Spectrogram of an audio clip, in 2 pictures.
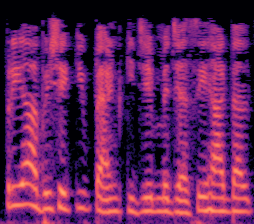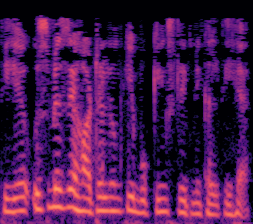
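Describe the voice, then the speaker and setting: A woman giving expressive, scripted narration for a cartoon moral story. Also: fairly low pitch, fairly quick, dry recording. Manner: expressive, dramatic. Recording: dry dull lo-fi studio.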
